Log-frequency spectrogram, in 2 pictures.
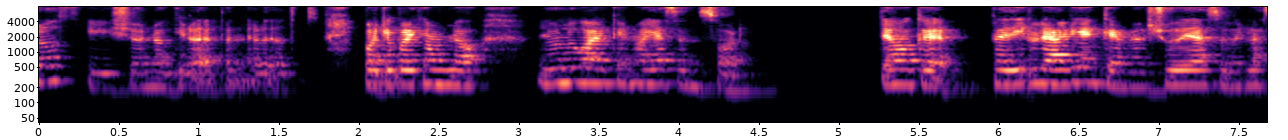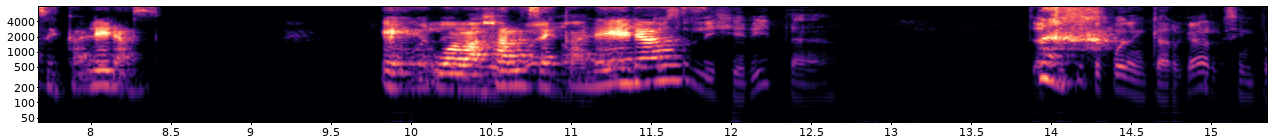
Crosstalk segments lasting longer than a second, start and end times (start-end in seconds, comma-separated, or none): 9.8-11.9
